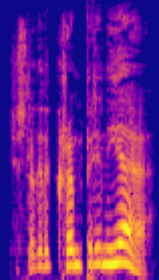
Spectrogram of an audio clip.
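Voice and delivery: high cheeky Welsh aside; leering Welsh quip; Welsh accent. A narrator's reading. Jones eyes the women in a Welsh accent. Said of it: "The Welshman's accent".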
